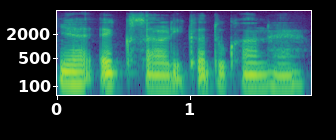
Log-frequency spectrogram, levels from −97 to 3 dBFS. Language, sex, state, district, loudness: Hindi, male, Jharkhand, Deoghar, -19 LUFS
